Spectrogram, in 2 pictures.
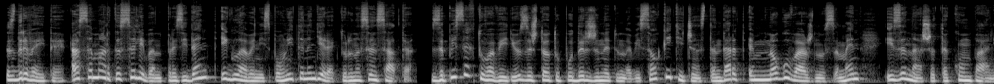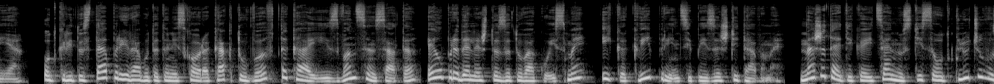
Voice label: Corporate Video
